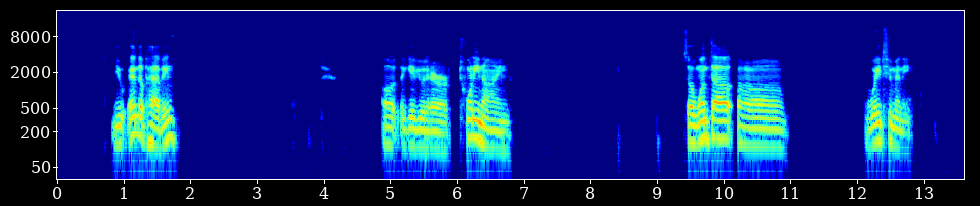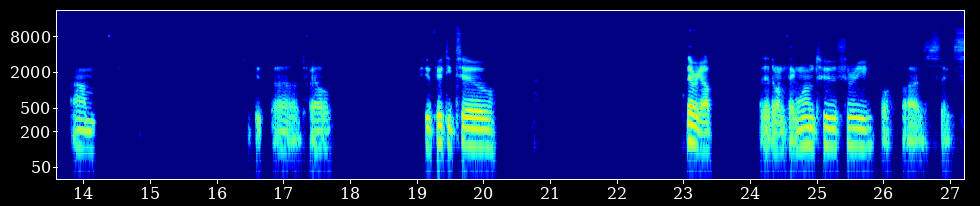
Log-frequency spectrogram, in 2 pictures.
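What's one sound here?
A man speaks calmly in short phrases, heard close through a microphone.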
